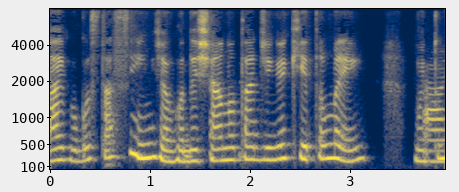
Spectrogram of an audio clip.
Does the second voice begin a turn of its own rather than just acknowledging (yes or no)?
yes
